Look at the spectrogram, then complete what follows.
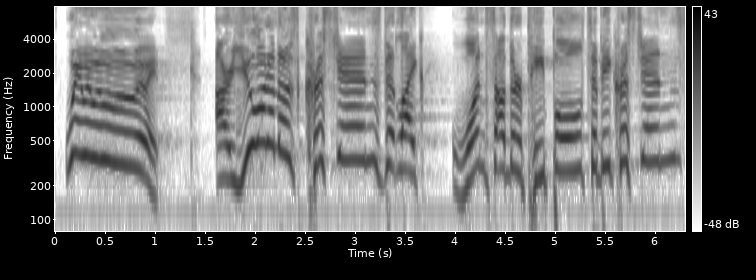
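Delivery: mock loud voice. Speaker retells a woman on the bus pressing them again, imitating a louder voice. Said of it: "In an even louder voice".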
